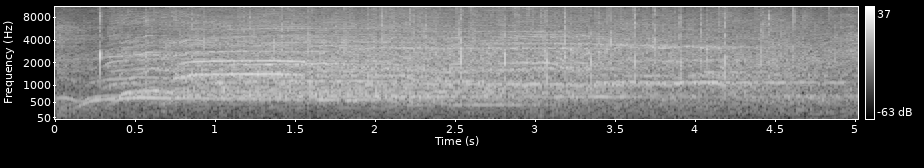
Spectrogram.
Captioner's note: audience cheers and applauds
